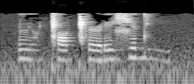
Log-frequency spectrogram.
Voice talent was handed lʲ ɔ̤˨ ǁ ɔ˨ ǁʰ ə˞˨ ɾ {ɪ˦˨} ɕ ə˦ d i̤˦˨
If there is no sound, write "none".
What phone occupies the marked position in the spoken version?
ɪ˦˨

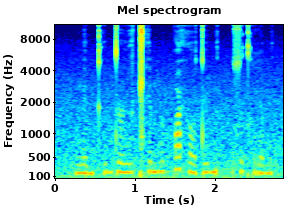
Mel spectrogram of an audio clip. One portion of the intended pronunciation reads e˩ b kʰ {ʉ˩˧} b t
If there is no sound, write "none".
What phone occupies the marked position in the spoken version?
ʉ˩˧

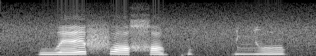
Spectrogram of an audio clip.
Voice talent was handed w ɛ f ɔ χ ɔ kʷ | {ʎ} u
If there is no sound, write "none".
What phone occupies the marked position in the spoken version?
ʎ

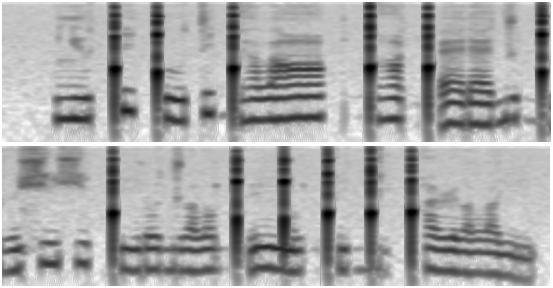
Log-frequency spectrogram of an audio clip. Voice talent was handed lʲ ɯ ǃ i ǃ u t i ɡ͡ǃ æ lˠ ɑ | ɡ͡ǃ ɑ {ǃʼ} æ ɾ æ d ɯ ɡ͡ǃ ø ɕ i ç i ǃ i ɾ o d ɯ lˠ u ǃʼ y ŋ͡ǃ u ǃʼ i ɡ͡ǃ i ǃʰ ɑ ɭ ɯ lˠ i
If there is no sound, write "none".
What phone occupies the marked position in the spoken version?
ǃʼ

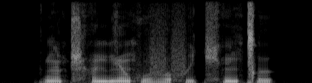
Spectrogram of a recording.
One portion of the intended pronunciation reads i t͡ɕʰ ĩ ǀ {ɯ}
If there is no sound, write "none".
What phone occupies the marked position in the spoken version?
ɯ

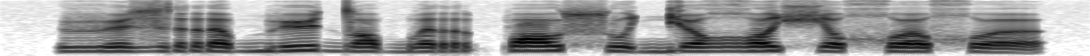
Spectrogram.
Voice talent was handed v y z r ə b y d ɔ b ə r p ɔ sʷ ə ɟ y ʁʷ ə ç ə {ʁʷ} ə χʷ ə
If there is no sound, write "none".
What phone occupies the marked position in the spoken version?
χʷ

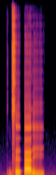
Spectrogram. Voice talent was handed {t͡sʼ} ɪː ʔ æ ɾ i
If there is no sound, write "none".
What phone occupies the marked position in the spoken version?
d͡z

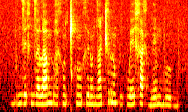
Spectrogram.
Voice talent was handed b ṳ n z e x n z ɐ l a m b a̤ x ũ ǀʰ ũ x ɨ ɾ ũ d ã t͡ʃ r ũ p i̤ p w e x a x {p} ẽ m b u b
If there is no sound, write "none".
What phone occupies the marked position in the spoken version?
b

